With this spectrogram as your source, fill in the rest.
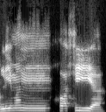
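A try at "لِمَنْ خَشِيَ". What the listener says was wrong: আচ্ছা, নুন সাকিনে গুন্না হয়ে যাচ্ছে, গুন্না হবে না, লিমান গুন্না হয়ে যাচ্ছে। লিমান খাশিয়া, লিমান খাশিয়া। হুম, ইজরা করেন দেখি, নুন সাকিনটা শুধু ইজরা করেন, সবগুলো ইজরা না, শুধু নুন সাকিনটা করেন।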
